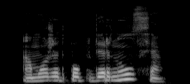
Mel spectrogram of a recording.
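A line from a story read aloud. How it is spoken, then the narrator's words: Low-voiced remark. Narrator (Russian): заметил вполголоса Васька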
